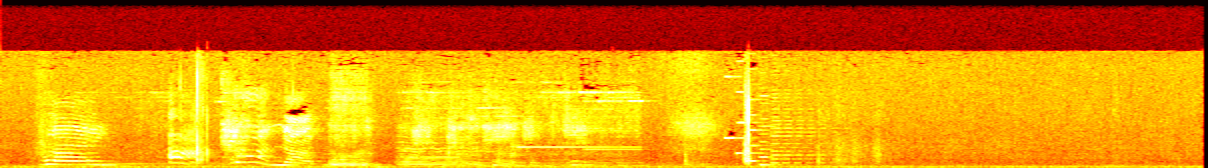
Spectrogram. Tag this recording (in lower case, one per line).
speech
music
